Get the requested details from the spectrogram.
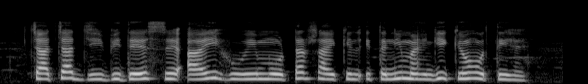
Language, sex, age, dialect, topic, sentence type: Hindi, female, 18-24, Awadhi Bundeli, banking, statement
